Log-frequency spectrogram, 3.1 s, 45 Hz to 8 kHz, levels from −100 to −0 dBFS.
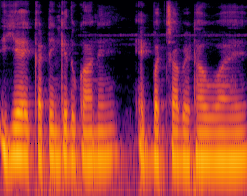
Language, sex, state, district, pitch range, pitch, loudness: Hindi, male, Bihar, Araria, 120-130 Hz, 125 Hz, -27 LUFS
